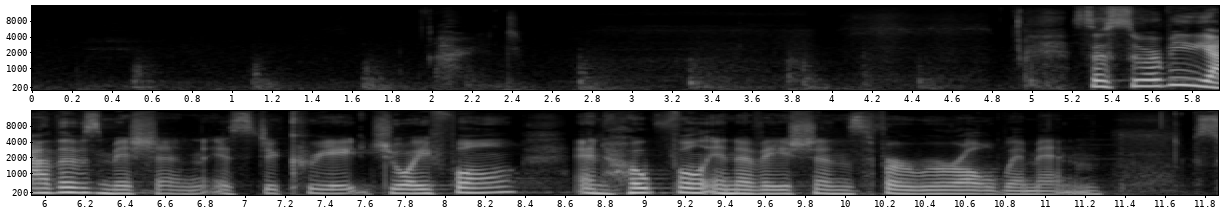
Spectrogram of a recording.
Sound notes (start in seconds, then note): none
